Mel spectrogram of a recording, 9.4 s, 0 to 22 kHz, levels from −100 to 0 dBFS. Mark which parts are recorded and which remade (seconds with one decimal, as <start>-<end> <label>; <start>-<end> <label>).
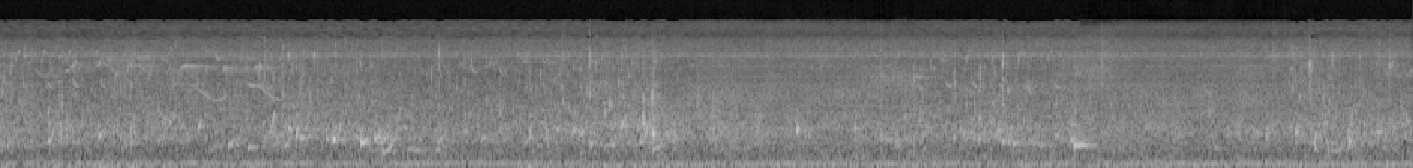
0.0-4.6 recorded; 4.6-6.1 remade; 6.1-7.2 recorded; 7.2-8.6 remade; 8.6-9.4 recorded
